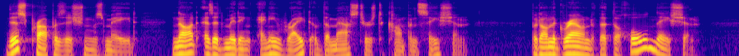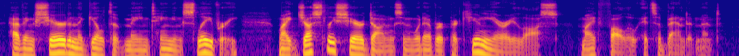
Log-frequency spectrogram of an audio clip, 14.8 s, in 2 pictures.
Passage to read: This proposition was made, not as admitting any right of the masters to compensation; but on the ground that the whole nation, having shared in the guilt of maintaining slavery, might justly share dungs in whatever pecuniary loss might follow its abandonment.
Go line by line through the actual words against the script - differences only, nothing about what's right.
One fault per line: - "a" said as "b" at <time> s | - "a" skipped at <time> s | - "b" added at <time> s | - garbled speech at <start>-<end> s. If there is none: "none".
none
